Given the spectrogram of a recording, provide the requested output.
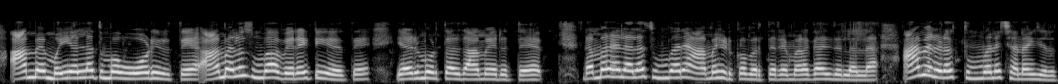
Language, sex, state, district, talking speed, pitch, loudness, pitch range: Kannada, female, Karnataka, Raichur, 135 wpm, 265 Hz, -13 LUFS, 235-310 Hz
